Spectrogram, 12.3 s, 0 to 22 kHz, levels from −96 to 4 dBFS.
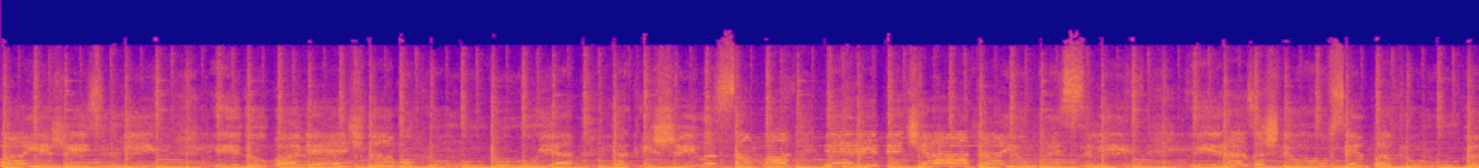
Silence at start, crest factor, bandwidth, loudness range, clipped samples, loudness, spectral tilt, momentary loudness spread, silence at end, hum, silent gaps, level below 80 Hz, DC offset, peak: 0 s; 12 dB; 17 kHz; 1 LU; under 0.1%; -18 LUFS; -4 dB/octave; 3 LU; 0 s; none; none; -24 dBFS; under 0.1%; -6 dBFS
